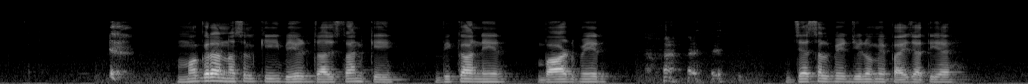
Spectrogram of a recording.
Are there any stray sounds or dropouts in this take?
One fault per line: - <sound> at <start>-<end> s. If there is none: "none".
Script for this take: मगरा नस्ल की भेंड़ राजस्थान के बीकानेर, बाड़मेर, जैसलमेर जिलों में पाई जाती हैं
- cough at 1.1-1.4 s
- laugh at 6.4-7.5 s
